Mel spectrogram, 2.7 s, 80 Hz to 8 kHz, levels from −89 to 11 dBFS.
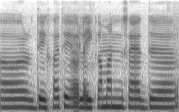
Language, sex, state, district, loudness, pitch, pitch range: Chhattisgarhi, female, Chhattisgarh, Raigarh, -15 LUFS, 215 Hz, 210-220 Hz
